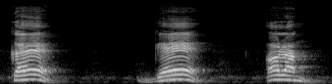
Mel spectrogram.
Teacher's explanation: वे ध्वनियां जिनके उच्चारण में श्वास वायु का वेग कम या अल्प रहता है वे अल्प प्राण कहलाती है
